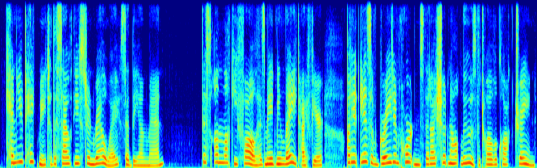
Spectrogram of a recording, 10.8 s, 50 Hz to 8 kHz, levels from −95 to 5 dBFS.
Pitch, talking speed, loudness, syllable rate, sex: 270 Hz, 200 wpm, -18 LUFS, 5.0 syllables/s, female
